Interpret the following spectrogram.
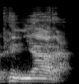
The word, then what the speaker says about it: piñata: What do you traditionally have in a piñata? You have to say it like that. Piñata.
